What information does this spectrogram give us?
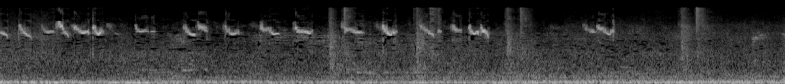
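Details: Albino white-eye singing a lively rolling song: rapid high chirping notes in quick bursts through the first five seconds, then sparser, over steady low rumbling background noise.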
